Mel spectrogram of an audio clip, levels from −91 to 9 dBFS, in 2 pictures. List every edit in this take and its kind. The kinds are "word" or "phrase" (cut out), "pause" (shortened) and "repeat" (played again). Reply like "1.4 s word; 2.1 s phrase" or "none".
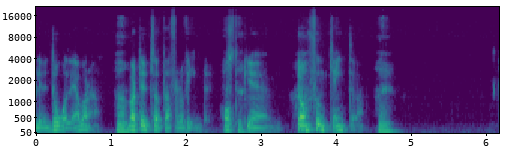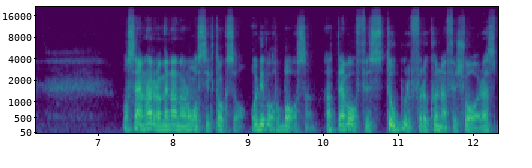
1.9 s word; 9.4 s word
